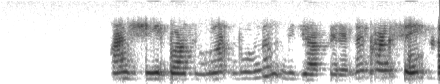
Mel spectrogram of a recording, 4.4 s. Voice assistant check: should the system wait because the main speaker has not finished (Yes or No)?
Yes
